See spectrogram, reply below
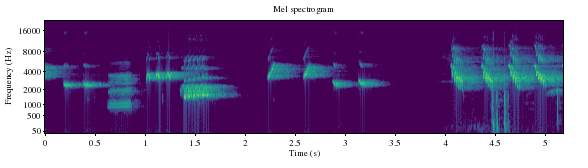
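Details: Asian pied starling singing its complete lure repertoire with pumping fills: nasal harmonic notes and paired squeaky whistles in short groups separated by brief pauses, ending in a loud harsh rasping burst.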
